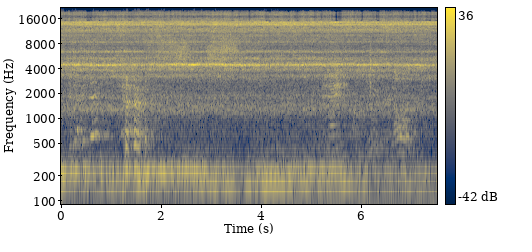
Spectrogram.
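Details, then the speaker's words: Honda Civic EG after a D16Y8 engine swap, first start: engine stumbles and hiccups all over the place as it revs, seeming fine at idle; misfire, ignition timing to be checked. "Sounds like shit, man. You know when you go out with no makeup? Yeah. But it like hiccups all over the place."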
